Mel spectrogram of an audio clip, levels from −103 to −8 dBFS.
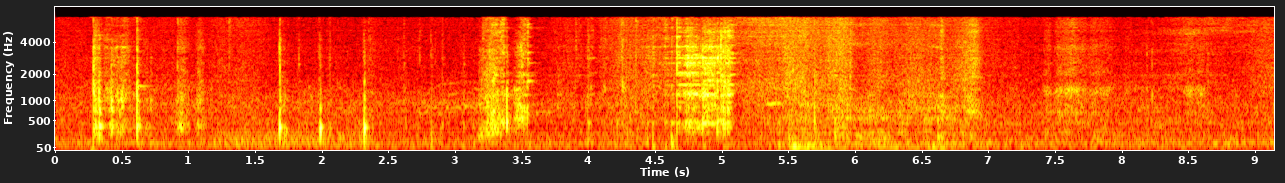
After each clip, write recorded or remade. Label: remade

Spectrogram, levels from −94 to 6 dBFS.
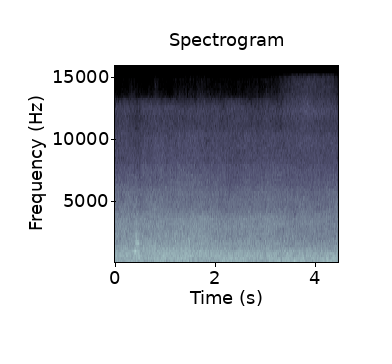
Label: remade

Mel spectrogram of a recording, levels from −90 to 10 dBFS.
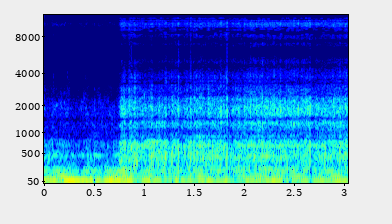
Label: recorded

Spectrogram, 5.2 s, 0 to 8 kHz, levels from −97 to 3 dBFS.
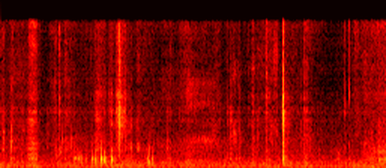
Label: remade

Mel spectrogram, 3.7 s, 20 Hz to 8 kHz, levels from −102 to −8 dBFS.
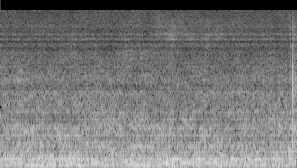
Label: remade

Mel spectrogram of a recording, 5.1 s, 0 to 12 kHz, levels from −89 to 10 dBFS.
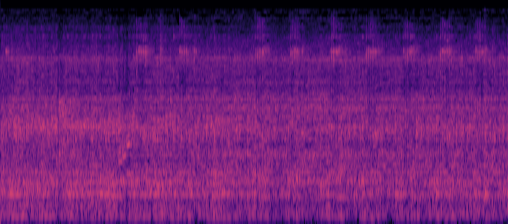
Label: recorded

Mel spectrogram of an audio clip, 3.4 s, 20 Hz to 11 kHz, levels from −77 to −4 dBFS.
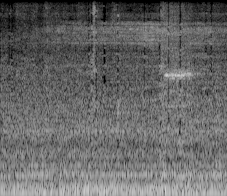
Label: recorded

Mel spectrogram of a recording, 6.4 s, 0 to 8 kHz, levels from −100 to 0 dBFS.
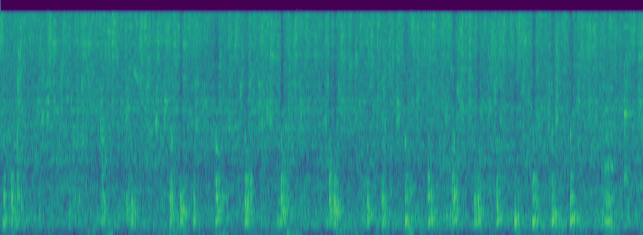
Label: recorded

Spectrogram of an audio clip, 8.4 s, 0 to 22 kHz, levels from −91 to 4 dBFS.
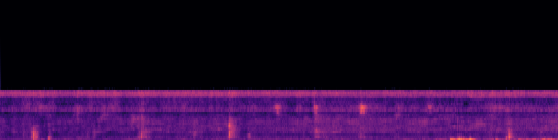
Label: remade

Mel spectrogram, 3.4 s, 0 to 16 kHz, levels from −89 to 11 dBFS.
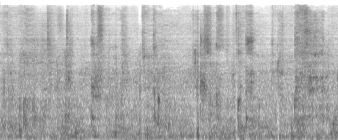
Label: remade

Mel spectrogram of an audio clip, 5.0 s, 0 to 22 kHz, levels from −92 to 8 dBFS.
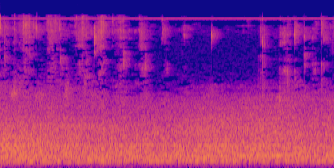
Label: recorded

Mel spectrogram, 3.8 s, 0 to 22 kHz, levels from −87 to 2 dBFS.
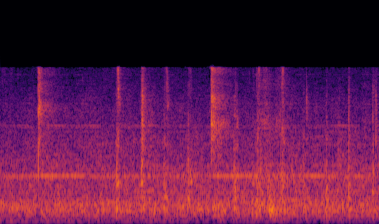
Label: recorded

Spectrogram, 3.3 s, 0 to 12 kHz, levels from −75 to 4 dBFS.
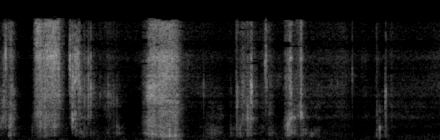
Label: remade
